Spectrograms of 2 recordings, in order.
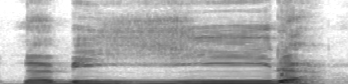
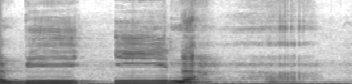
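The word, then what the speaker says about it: نَبِيِّينَ: Karena terdapat 2 iya di sini ya. Nabiyina. Kalau di imam yang lain bacanya nabiina. Tapi di sini yang Imam Hafaz yang kita anut dalam pembacaan kita ini nabiyina.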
